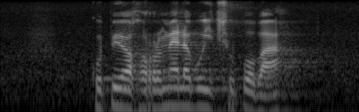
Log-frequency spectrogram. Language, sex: Tswana, male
